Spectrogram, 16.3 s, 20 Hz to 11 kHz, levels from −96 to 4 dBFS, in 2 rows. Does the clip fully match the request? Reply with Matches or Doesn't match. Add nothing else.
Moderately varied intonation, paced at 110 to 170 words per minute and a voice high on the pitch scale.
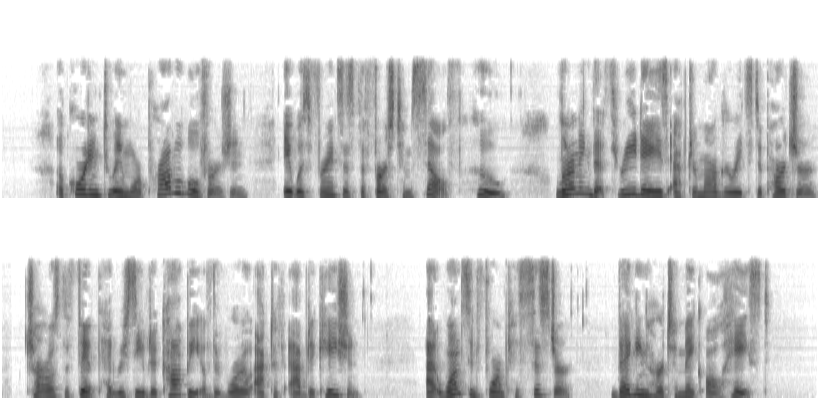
Matches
